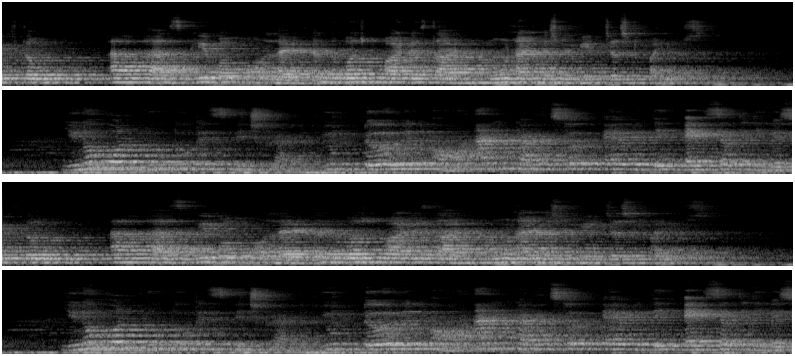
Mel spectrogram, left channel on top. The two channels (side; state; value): both; normal; correlation 0.67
